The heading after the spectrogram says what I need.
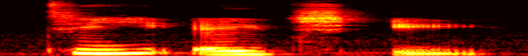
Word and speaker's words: the: For us, it's the word t h e, which has two pronunciations. We can say the or we can say the when. What's the difference? The when the word begins with a consonant. the when the word begins with a vowel.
